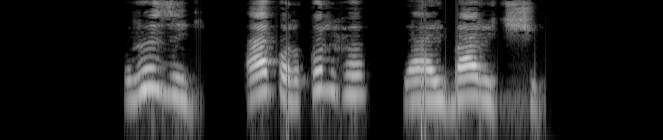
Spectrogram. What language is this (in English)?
Abkhazian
